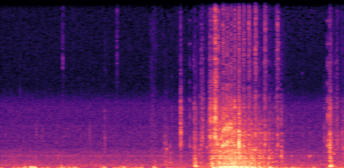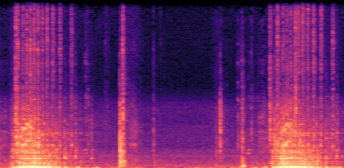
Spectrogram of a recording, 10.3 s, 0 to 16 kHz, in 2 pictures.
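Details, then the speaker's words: Toro CCR2000 snowblower, 2-stroke 4.5hp Suzuki with Mikuni carb on 50:1 mix, heavily primed: three pull-start bursts spin it over but it never fires, some muffler smoke; float bowl found nasty and oily, fuel starvation suspected. "well there is some smoke coming out of the muffler I mean lift it up turn on its nose there's an opening for the carb I can see the float Bowl and she's all nasty and oily"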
